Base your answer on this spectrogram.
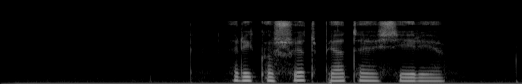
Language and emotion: Russian, neutral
